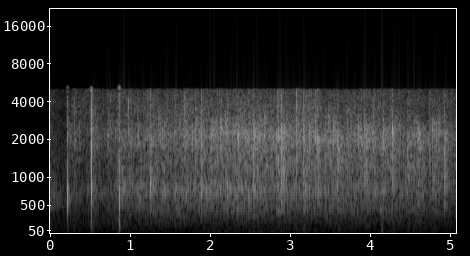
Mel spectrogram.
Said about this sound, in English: I can see those of you who aren't clapping. That's terrible. Oh, you guys are awesome.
